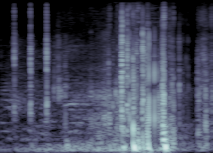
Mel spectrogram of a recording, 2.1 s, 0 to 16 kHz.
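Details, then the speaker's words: 2014 VW Eos 2.0T during basic-settings calibration of the flap motors after replacing one: sharp plastic ticks, then heavy clunks and cracks as a temperature or fresh-air flap motor (V158/V425) still jams instead of sweeping smoothly; another motor is faulty. "Sounds like it's still jamming. It's supposed to have a smooth transition in there."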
